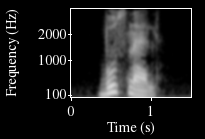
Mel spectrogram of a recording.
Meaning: 1. to grow, to germinate 2. to appear suddenly
- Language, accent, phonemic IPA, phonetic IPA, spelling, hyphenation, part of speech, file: Armenian, Eastern Armenian, /busˈnel/, [busnél], բուսնել, բուս‧նել, verb, Hy-բուսնել.ogg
